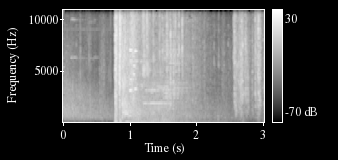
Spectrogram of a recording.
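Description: A gun fires a loud burst of shots at close range.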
